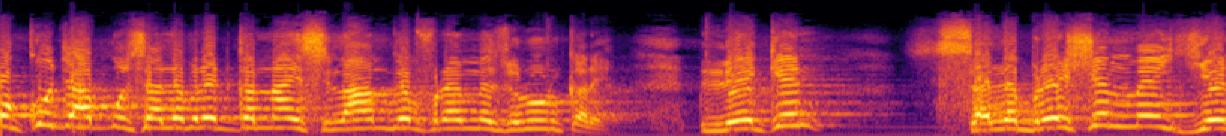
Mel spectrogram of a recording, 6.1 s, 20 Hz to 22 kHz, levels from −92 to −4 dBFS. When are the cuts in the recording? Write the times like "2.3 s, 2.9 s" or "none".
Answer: none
